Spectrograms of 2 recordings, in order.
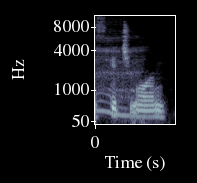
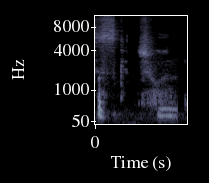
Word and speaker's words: Kisiskâciwan: so in Nahau and Cree, K's are pronounced like G's, so it's Oh, Kisiskâciwan, which is kind of Gis, like Saskatchewan. yeah, Kisiskâciwan. Yeah. Kisiskâciwan.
